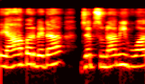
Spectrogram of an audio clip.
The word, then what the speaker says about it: tsunami: तो अभी उस टाइम में मुझे भी मालूम नहीं था सुनामी क्या होता है, तो हमने उसको सुनामी टी भी हमने साइलेंट नहीं पढ़ा था, एनसाइक्लोपीडिया था घर में, मैं रोज बच्चों के लिए पढ़ती थी।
